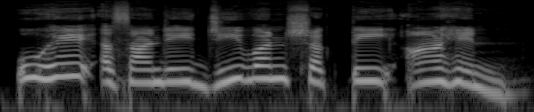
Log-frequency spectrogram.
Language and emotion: Sindhi, neutral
